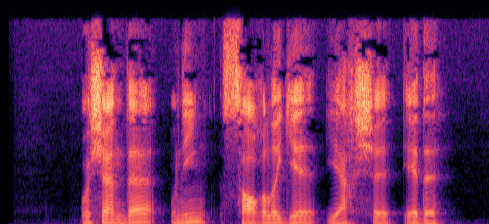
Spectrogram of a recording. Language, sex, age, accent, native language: Uzbek, male, 18-24, Toshkent viloyati, Uzbek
